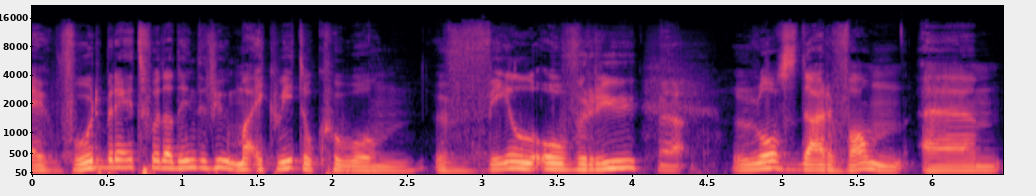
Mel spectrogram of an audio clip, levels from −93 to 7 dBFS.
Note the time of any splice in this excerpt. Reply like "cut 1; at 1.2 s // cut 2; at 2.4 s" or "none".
none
